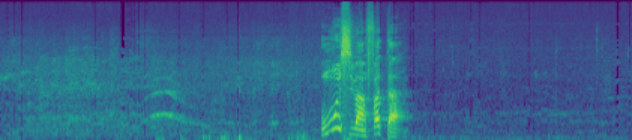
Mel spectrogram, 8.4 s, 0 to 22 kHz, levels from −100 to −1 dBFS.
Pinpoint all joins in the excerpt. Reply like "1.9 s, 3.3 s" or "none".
4.2 s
